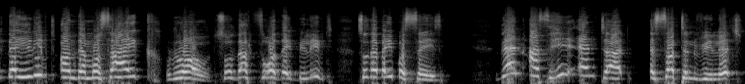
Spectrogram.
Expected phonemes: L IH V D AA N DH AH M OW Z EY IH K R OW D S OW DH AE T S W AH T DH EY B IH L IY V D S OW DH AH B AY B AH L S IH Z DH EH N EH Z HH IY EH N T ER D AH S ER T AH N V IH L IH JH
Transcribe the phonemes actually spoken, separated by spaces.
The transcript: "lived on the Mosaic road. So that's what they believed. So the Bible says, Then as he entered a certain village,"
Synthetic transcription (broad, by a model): L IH V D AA N DH AH M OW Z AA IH K R OW D S OW DH AE T S W AH T DH EY B IH L IY V D S OW DH AH B AY B AH L S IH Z DH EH N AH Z HH IY EH N T ER D AH S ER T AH N V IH L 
